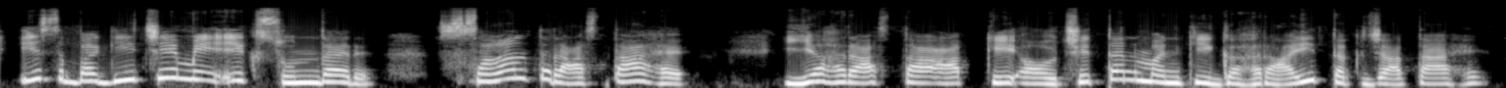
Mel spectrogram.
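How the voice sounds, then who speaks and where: A woman narrating a scripted guided meditation, with measured, soothing instructions. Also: high-pitched, dry recording.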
